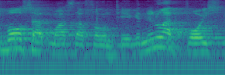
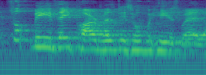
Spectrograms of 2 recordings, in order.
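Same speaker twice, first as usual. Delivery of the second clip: put-on Newry accent; 4 semitones higher, 5 dB louder, faster than usual. Newry man voiced.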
